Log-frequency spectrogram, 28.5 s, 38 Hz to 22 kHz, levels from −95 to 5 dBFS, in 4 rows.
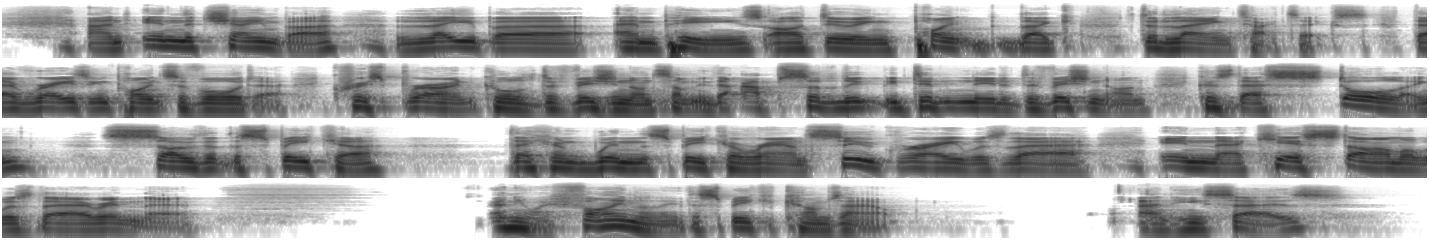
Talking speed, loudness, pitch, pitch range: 135 wpm, -18 LUFS, 115 Hz, 105-125 Hz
